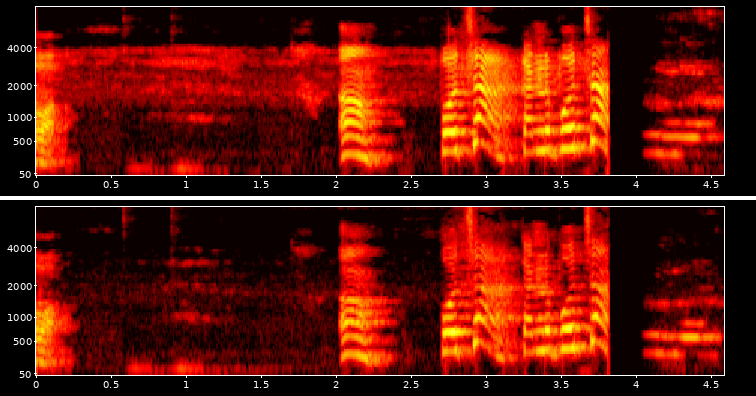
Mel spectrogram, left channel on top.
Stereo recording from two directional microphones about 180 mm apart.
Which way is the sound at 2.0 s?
10° right (ahead or behind).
